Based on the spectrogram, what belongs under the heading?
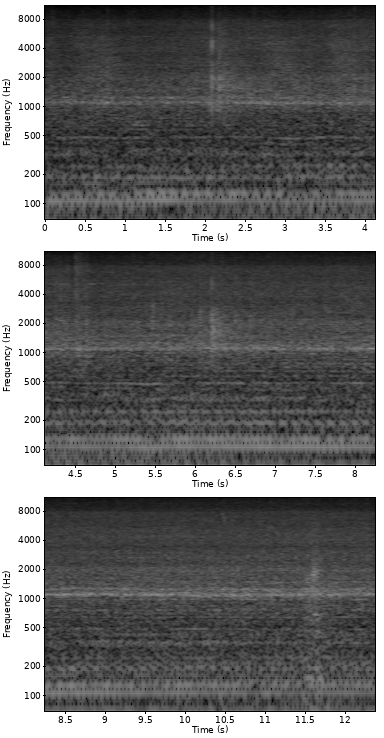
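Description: A motor vehicle's engine idling steadily: an even low hum with a faint steady higher tone above it and a few light clicks.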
